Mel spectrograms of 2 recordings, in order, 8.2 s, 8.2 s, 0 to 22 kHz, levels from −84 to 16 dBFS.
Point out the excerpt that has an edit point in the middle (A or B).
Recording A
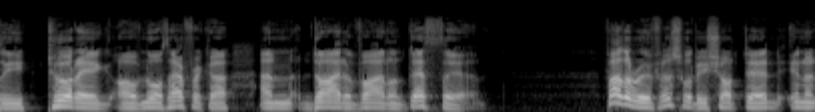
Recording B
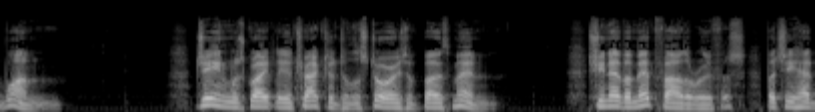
A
